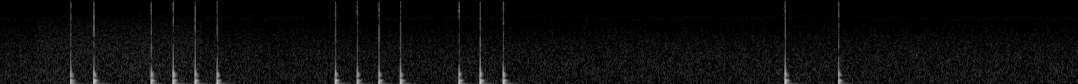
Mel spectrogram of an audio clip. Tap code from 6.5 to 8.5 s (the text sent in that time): A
